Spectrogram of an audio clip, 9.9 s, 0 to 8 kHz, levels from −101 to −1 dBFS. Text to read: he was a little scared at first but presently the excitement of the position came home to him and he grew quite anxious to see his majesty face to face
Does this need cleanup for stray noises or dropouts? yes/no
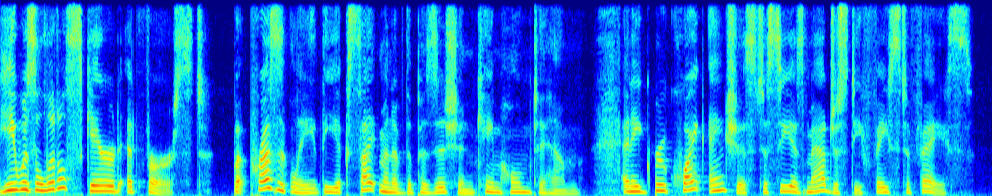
yes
